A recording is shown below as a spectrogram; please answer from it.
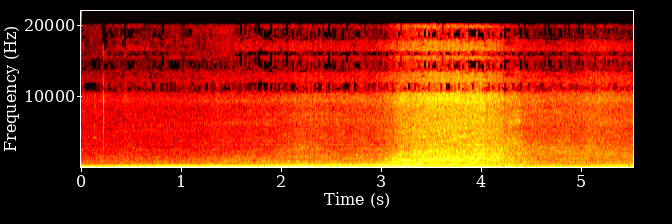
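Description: A Fox Body Mustang with a swapped GT500 engine revs up hard close by, its exhaust note rising in pitch through a strong pull before easing off, with no talking.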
